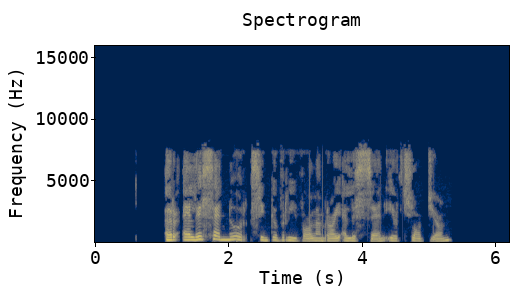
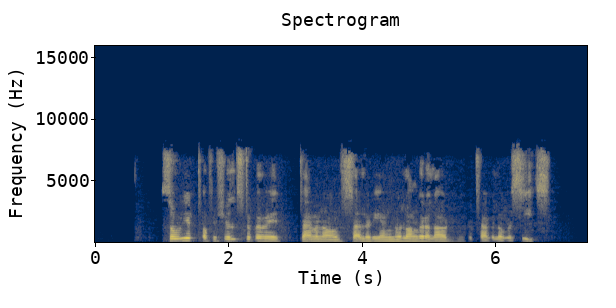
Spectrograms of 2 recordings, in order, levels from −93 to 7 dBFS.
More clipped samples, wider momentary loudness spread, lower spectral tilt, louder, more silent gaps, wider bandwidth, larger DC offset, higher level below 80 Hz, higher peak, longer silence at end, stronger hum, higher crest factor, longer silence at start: neither; about the same, 10 LU vs 8 LU; about the same, -4.5 dB/octave vs -4.5 dB/octave; about the same, -21 LUFS vs -19 LUFS; first, 4.93-4.99 s vs none; about the same, 8.4 kHz vs 8.2 kHz; neither; about the same, -58 dBFS vs -62 dBFS; about the same, -2 dBFS vs -2 dBFS; first, 0.9 s vs 0.6 s; neither; about the same, 20 dB vs 18 dB; about the same, 1.05 s vs 1 s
